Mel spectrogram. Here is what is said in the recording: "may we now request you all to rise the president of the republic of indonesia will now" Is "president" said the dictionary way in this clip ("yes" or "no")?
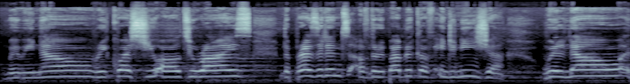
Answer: yes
